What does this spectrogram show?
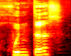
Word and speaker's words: junta: to the junta, or juntas. Some people keep insisting, but in English it's pronounced as junta. You can't change my mind about it. Google Translate tells me so.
